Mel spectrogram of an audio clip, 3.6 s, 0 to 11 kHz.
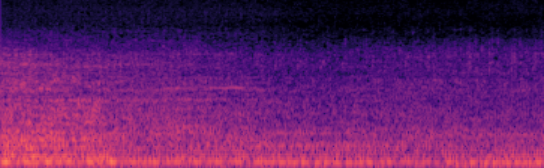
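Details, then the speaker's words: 1981 Chevrolet Silverado V8 after replacing a suspected warped pulley and adjusting timing: low, even idle with a steady beat, no misses, knocks or hunting; sounds healthy. "so it seems to be okay"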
